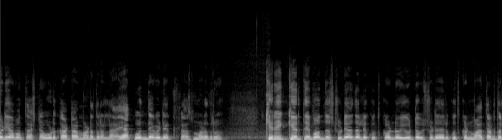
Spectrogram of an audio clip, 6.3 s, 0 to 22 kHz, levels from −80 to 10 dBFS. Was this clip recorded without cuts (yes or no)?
yes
